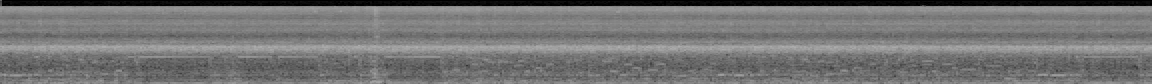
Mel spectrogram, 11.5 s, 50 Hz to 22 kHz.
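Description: Anet A8 3D printer running mid-print: a steady cooling-fan whir and low hum, with the stepper motors giving short pitched tones as the print head moves. A single click comes about four seconds in.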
